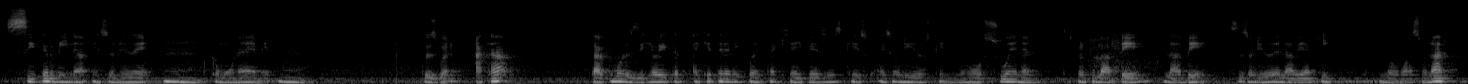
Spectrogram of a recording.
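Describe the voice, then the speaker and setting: A man teaching a pronunciation lesson, explaining patiently and repeating each example word slowly and clearly. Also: lowish voice, steady tone, background noise. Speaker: English teacher.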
